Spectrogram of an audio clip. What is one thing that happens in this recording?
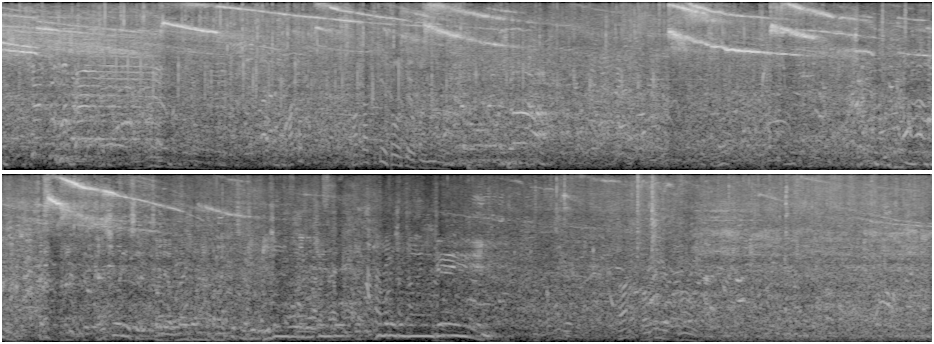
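A large stadium crowd cheers and chants loudly outdoors.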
